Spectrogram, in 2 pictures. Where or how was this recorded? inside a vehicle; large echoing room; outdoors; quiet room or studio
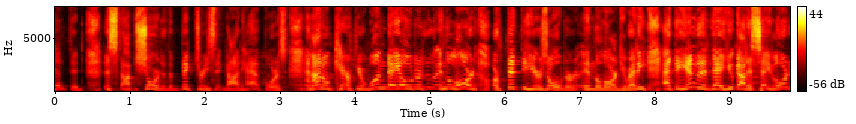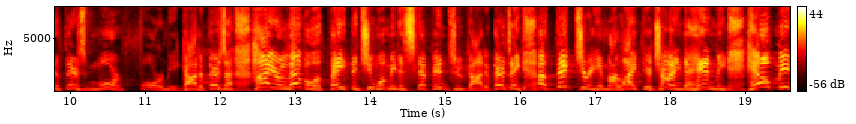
large echoing room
